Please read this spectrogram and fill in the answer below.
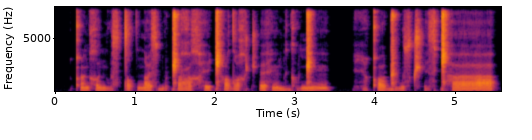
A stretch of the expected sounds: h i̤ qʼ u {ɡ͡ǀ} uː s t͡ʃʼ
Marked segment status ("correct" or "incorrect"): incorrect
